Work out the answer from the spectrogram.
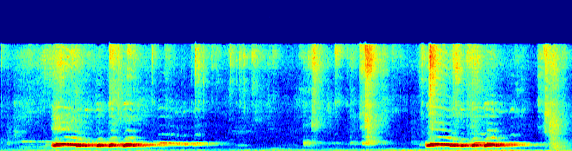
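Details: Zebra dove song used as a lure to make other zebra doves sing: two soft, low, rolling cooing phrases, each about a second and a half long, separated by a pause, with faint low background hum.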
